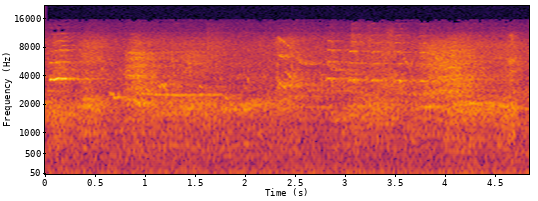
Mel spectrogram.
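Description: Several birds calling and chirping, short calls and thin whistled notes scattered over a steady outdoor background hum.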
